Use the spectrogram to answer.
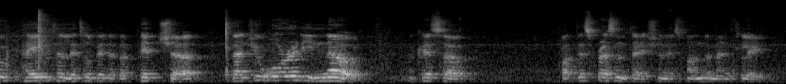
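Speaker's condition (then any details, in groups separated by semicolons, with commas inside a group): No condition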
